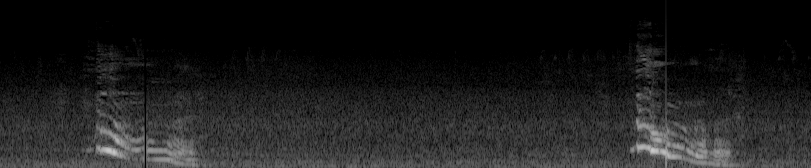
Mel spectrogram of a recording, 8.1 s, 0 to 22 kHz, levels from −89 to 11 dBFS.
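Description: Damaged data in a compressed stream appears twice, from 1.43 to 1.47 s and again from 6.63 to 6.68 s. Each time, a short stretch of the encoded bitstream is corrupt, so the decoder cannot read those frames correctly, loses its place, and has to hunt for the next valid frame header before normal decoding resumes. Each event is heard as a sudden chirp, squawk, click or short hole lasting roughly 45 ms, cutting abruptly into the sound.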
